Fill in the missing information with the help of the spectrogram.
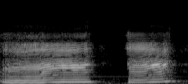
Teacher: the sound there is a tense version of a in bad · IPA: [a]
